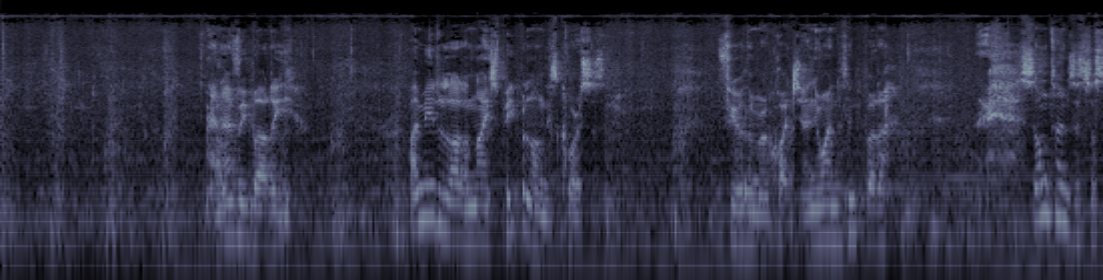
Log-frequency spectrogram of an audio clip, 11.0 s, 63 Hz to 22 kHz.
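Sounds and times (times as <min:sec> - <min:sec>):
person drinking a glass of water with swallowing gulps: 0:00.0 - 0:04.1
speech: 0:02.1 - 0:03.0, 0:04.1 - 0:06.3, 0:07.2 - 0:09.1, 0:09.8 - 0:11.0.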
